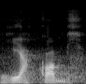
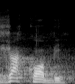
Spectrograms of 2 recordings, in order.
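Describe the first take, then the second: First: The name has German pronunciation, starting with i. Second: The name has its Portuguese pronunciation. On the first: "Em alemão a pronúncia é com I" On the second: "Em português é Jacob"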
